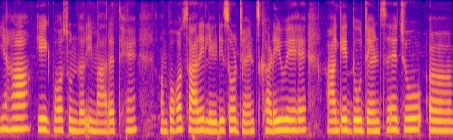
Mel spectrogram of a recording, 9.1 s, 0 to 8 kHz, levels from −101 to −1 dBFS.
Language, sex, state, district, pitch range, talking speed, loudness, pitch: Hindi, female, Bihar, Vaishali, 205-225 Hz, 140 wpm, -15 LUFS, 215 Hz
